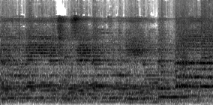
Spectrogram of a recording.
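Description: A recorded Hindi song playing loudly for a dance: singing over a full instrumental backing.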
